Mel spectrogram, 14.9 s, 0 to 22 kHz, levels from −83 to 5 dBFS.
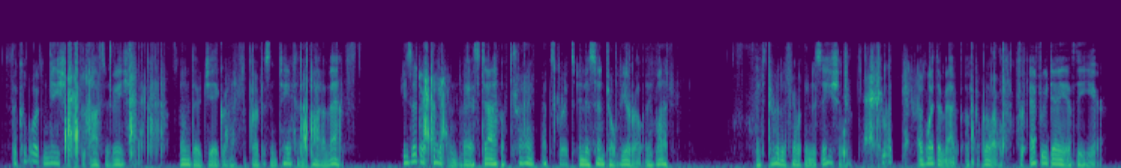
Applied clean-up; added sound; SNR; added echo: neural diffusion model UNIVERSE++.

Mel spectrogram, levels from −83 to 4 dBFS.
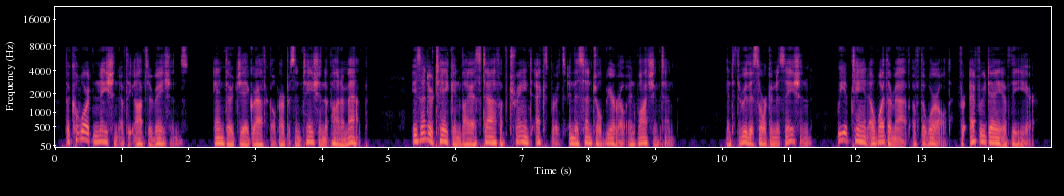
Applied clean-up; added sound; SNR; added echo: none; none; none; none.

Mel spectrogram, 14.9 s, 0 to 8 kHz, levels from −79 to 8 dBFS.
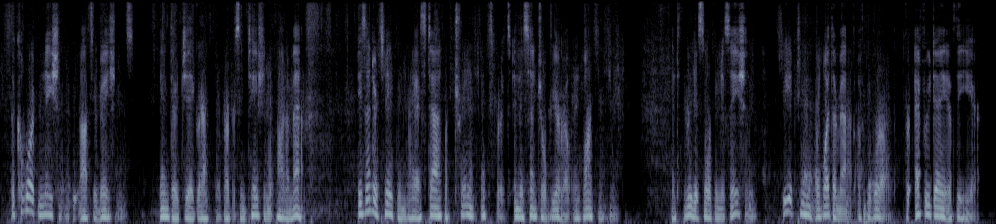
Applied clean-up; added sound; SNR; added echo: neural separator model SepFormer DNS4.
